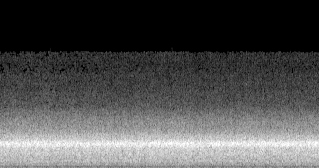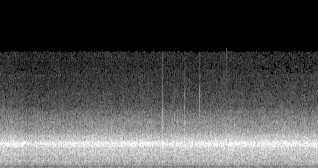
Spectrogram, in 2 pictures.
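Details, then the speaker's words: Trash-found mower after freeing a stuck carburetor float needle and topping up low oil: fast even single-cylinder buzz at one fixed speed, no stumbles or misses; slight smoke may clear after running in; runs great. "it might clear up after its run in a while so not to worry about that seems to run great"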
